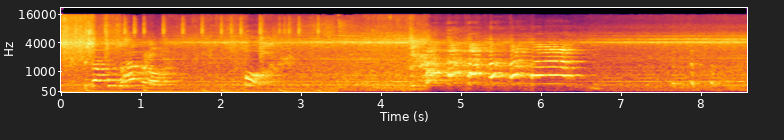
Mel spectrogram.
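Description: Water overflowing the rim of a cold-plunge tub and splashing onto the floor, under voices and laughter. A low hum stops about three and a half seconds in.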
